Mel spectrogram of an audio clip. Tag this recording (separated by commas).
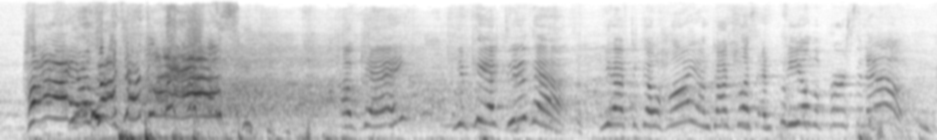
Speech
